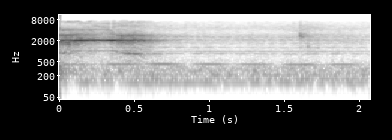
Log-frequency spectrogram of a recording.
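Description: Soft background music of quiet sustained tones, heard under a short pause in the talk just after a word trails off.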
